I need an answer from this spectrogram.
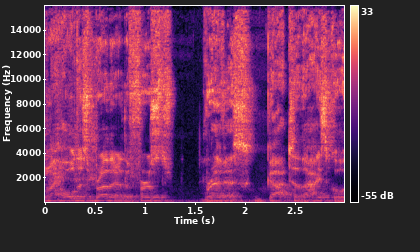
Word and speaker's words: Reavis: But I think they say Reavis High School, and we go by Reavis. So it's a little pronunciation.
